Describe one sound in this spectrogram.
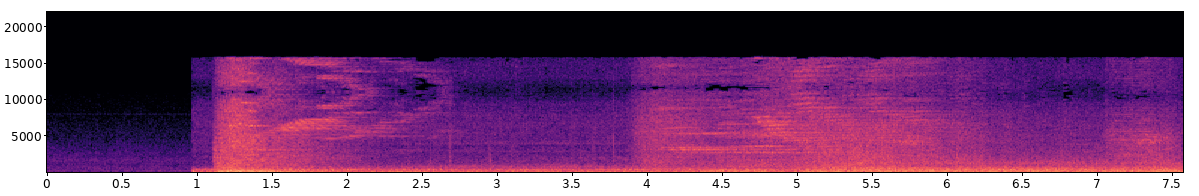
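Fantasy battle sounds of clashing weapons and crackling spells play loudly.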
